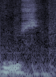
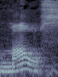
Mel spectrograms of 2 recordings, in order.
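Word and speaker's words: Mousse: do i put it it's not mouse you don't pronounce it as mouse there's a u between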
